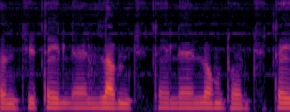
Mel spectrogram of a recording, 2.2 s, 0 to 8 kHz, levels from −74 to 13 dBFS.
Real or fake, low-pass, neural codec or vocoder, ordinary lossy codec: real; none; none; none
